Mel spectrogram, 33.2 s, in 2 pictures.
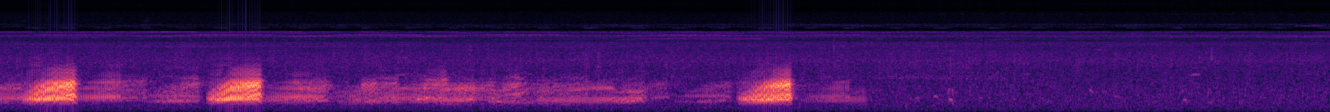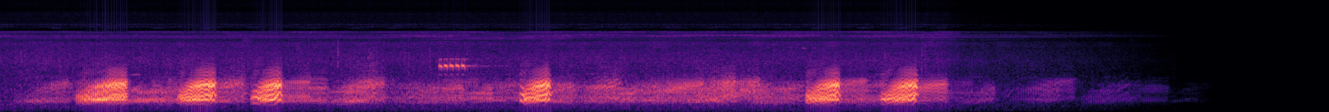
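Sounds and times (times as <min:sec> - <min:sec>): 
Manaus slender-legged treefrog rattling croak: 0:00.0 - 0:10.9, 0:16.8 - 0:31.3.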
